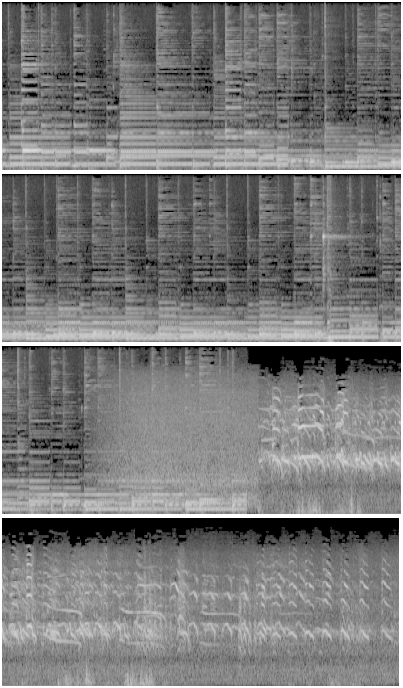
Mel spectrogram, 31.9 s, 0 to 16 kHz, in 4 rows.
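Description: Acoustic guitar music plays for the first two-thirds, ending abruptly about 21 seconds in, as a rush of noise rises; then a clifftop colony of gulls calls in many overlapping, quickly gliding cries.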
